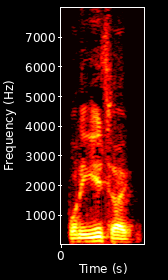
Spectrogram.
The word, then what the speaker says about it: Buonaiuto: Buonaiuto? Buonaiuto.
